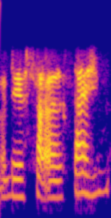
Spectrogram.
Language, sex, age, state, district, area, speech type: Assamese, female, 60+, Assam, Goalpara, urban, conversation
